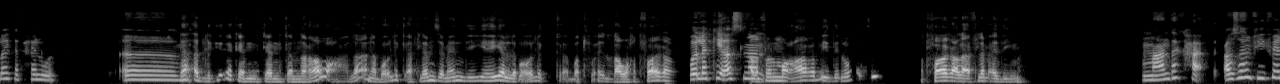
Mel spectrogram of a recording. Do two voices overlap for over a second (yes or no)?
no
